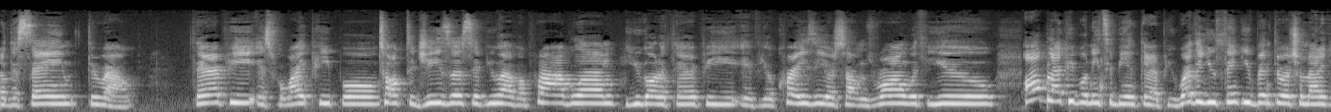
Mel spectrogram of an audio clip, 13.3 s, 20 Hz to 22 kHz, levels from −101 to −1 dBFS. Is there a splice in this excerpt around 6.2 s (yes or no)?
yes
